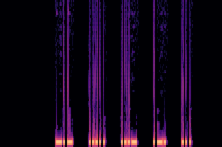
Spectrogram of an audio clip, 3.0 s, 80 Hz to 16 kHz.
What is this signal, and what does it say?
Morse code, heard as a keyed tone, about 50 wpm, spaced as for 28 wpm, 690 Hz. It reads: K5VRS
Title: USA Call Signs - 5 Characters - 3x Character Spacing - 50wpm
